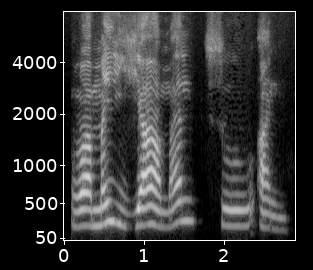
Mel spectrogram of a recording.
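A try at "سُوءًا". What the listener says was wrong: सू को लंबा करें।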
